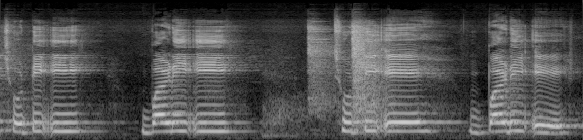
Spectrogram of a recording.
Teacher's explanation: अग्र स्वर होते क्या हैं, जो जीव के अगले हिस्से वाले भाग से जो स्वर बोले जाते हैं। जैसे समझिए छोटी ई, तो आप बोलेंगे तो छोटी ई, ऐसा लगेगा जैसे आप आगे वाले भाग से बोल रहे हो।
